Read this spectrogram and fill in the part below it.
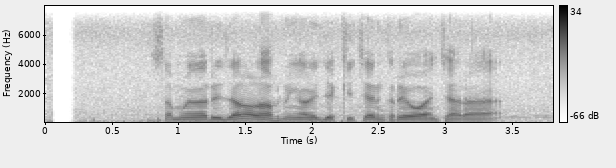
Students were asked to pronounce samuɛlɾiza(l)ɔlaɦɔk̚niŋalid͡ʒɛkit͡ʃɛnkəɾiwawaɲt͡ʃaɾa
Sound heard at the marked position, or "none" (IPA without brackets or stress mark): l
